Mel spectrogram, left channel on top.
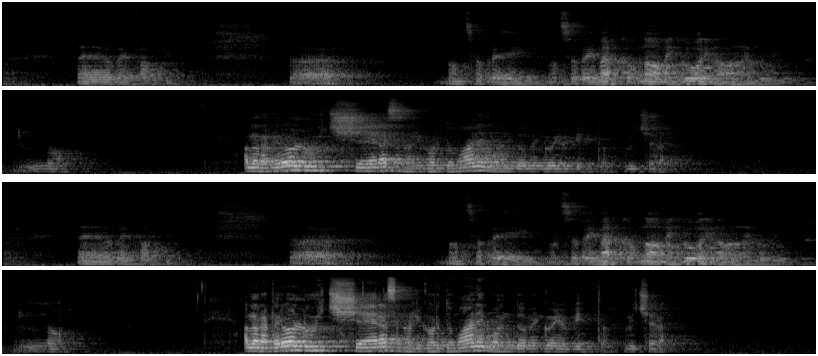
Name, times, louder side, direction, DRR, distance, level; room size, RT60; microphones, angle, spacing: voice 1, 0.8-1.5 2.1-2.6 2.9-3.4 4.4-7.8, equal, 45° left, -3 dB, 1.8 m, -36 dB
voice 2, 8.3-8.8 10.6-14.8, right 3 dB, 60° right, 6 dB, 0.8 m, -28 dB
15.0 x 8.4 x 3.0 m, 1.3 s
head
